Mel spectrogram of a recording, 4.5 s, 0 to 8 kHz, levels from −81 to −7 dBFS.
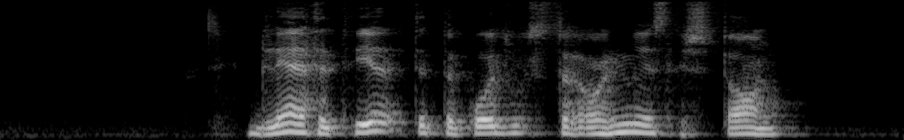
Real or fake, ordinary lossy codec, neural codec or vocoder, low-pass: fake; none; codec, 16 kHz, 1 kbps, FunCodec, trained on LibriTTS, 50 frames a second; none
